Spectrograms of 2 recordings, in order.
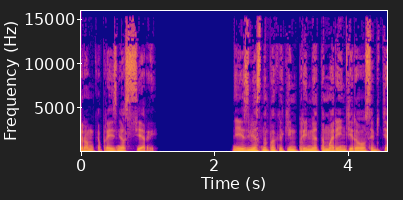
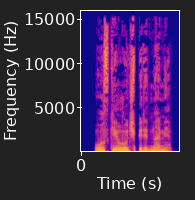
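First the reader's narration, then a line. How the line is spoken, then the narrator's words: Plain. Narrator (Russian): ответил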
